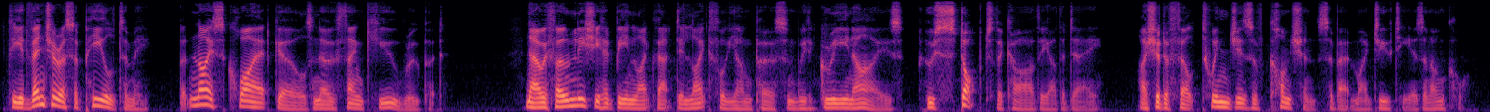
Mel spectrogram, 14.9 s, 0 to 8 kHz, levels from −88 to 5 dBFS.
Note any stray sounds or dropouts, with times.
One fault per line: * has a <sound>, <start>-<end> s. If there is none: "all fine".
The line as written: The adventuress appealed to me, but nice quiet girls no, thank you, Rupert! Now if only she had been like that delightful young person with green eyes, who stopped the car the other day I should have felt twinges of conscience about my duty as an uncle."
all fine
